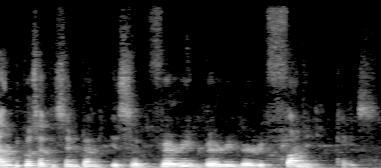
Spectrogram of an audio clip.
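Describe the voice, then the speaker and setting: A man with a non-native accent talks very slowly at a medium pitch, sounding somewhat breathy. Audible room echo surrounds his voice. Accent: non-native English pronunciation. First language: Spanish. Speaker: psychoanalyst. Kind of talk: lecture. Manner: halting.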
